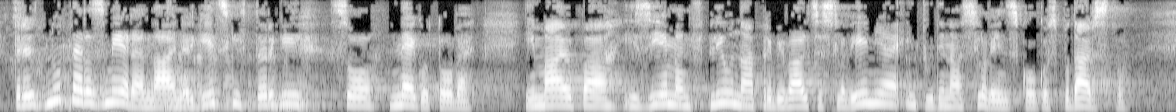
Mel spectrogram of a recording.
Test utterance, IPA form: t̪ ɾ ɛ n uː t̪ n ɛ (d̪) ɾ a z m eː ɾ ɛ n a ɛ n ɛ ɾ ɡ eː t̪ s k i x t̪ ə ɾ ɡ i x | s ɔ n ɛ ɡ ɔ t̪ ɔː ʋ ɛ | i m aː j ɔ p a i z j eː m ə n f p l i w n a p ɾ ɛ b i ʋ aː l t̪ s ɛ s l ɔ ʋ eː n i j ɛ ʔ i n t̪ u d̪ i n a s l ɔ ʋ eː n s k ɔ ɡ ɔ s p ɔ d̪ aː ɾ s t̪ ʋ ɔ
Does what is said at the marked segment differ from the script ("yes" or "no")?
yes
